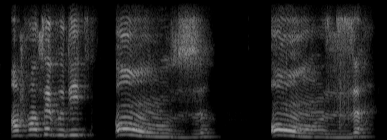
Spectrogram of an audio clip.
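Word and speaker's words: onze: 11. Il se prononce hasta la Z. 11. La ON es on. On. Con una O muy cerrada y que viene acá de arriba, la nariz.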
